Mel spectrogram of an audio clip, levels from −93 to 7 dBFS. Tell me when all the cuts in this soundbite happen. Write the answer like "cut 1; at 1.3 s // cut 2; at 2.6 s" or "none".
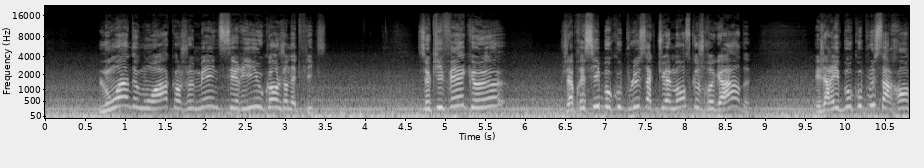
cut 1; at 3.0 s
